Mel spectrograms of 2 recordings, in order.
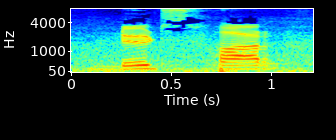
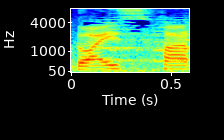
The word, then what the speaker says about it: Deutz-Fahr: घेतली असेल परंतु महाराष्ट्रामध्ये या ड्यूट्स फॉर ऍक्च्युली याचं ओरिजनल प्रोनाउन्सिएशन डॉइस फार असा आहे जर्मन जर्मन ब्रँड आहे जर्मनीची कंपनी आहे आणि त्याचं खरं प्रोनाउन्सिएशन हे डॉईस फार असं आहे पण स्पेलिंग नुसार आपण याला ड्युट्स फारच म्हणू तर का हा ट्रॅक्टर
